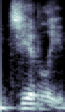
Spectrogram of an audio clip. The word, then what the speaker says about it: Ghibli: spell the name of the studio again ghibli g-h-i-b-l-i something a little slower my my finger can't sight that fast on my phone some people say ghibli but it's pronounced ghibli g g-h-i ceo ghibli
